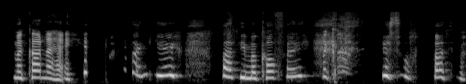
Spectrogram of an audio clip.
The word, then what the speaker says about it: McConaughey: Matthew McCoffney. McConaughey.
